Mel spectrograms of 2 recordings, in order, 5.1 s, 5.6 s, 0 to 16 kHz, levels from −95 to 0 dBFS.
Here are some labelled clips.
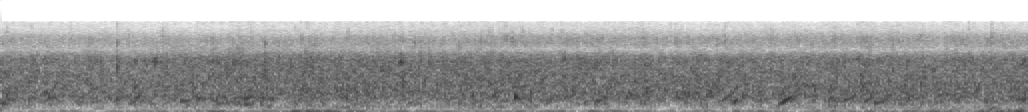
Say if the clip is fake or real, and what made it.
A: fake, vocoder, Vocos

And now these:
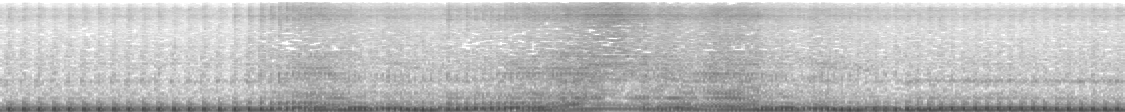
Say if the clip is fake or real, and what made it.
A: real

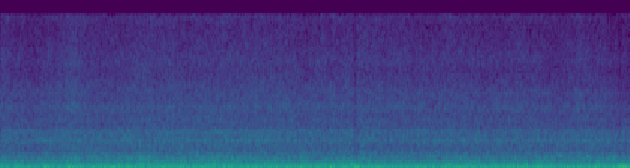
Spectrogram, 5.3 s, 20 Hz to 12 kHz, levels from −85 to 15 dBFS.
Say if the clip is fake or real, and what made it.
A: real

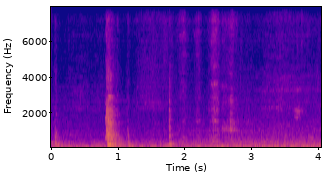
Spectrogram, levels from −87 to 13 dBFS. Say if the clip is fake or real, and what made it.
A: fake, vocoder, BigVGAN v2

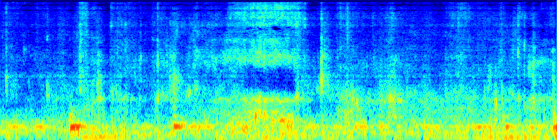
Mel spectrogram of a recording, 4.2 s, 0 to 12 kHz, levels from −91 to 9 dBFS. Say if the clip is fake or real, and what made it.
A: fake, codec, HILCodec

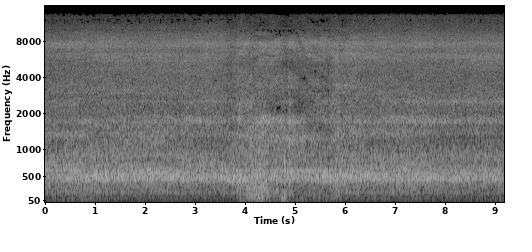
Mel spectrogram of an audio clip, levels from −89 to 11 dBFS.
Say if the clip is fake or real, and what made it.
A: real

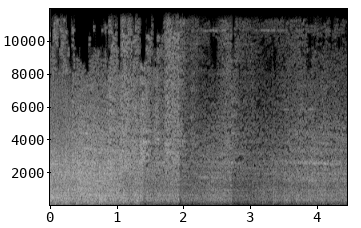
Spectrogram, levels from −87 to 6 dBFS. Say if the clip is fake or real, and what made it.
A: real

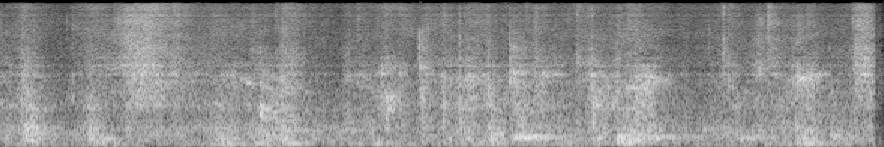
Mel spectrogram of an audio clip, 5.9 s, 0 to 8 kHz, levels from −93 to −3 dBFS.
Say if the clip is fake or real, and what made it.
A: fake, codec, SNAC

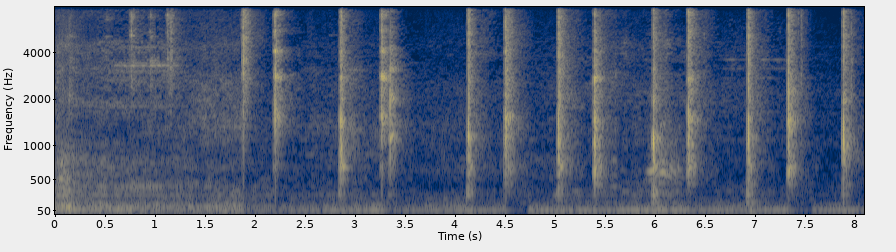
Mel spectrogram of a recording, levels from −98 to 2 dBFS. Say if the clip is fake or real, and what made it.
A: real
